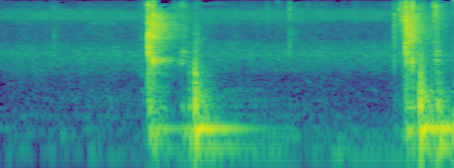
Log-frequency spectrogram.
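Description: Thick slime pops with sharp squishes as fingers poke it.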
